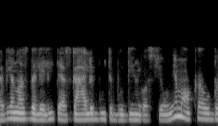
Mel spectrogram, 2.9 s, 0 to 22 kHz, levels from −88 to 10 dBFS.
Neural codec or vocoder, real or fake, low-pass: none; real; 5.4 kHz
